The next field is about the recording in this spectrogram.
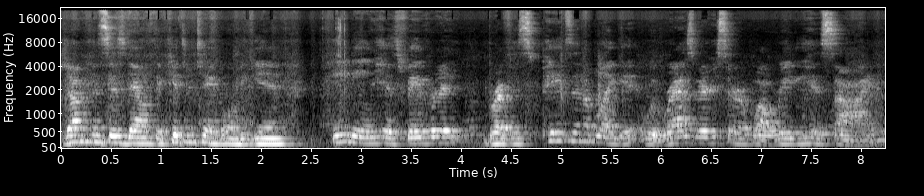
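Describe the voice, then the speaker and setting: A woman's voice: deep voice, moderate pace, warm tone, a little hiss or hum. Woman reading stage directions, roomy sound. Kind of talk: scripted narration at a film table read. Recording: roomy, distant mic.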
